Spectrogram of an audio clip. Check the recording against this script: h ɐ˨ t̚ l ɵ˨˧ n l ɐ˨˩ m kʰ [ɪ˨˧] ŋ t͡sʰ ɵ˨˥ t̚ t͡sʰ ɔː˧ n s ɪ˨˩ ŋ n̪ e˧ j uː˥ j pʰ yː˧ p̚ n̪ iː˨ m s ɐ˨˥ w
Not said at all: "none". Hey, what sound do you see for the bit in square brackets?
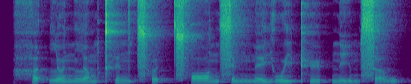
ɪ˨˧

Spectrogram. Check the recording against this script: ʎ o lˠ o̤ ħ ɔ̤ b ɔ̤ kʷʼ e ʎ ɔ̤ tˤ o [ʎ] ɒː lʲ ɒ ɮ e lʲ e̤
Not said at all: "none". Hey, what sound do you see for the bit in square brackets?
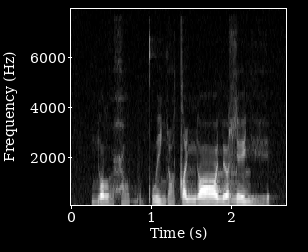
ɲ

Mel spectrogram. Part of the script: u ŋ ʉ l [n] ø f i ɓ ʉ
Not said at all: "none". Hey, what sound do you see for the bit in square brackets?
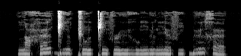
n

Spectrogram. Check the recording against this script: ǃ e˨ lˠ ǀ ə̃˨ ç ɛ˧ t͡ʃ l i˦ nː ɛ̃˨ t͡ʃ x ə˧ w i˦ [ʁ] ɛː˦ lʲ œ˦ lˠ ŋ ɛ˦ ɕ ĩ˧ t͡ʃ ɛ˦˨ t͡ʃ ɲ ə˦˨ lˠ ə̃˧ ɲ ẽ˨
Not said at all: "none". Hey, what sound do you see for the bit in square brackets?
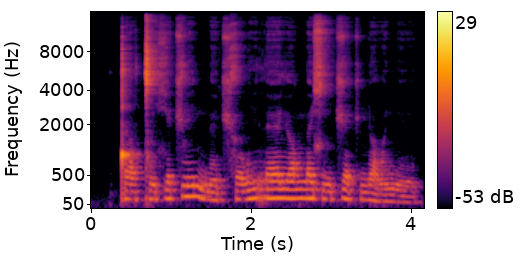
r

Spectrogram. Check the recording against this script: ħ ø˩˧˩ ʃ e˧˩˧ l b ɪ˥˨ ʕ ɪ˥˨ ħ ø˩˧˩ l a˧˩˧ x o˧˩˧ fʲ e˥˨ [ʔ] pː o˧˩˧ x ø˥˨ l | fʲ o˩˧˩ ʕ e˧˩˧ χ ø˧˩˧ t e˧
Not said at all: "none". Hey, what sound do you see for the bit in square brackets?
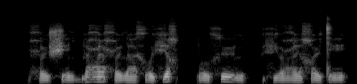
χ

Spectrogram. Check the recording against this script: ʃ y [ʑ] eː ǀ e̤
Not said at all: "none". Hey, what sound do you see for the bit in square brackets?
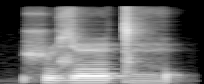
ʑ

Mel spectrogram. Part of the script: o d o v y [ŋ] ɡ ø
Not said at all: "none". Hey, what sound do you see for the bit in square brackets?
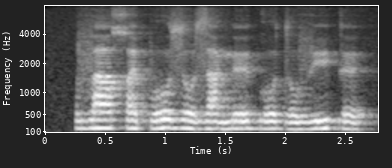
none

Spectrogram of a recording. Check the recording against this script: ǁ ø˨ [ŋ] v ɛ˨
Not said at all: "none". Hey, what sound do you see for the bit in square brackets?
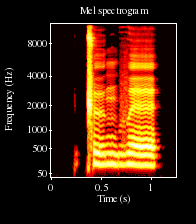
ŋ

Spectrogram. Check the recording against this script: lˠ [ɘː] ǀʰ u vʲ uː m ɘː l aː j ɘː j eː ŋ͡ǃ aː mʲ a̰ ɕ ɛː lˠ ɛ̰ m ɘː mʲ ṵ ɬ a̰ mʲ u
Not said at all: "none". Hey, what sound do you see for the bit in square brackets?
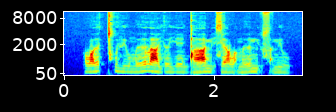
ɘː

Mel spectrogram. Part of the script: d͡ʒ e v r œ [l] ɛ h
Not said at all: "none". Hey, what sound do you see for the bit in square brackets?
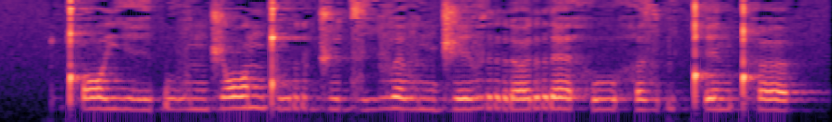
r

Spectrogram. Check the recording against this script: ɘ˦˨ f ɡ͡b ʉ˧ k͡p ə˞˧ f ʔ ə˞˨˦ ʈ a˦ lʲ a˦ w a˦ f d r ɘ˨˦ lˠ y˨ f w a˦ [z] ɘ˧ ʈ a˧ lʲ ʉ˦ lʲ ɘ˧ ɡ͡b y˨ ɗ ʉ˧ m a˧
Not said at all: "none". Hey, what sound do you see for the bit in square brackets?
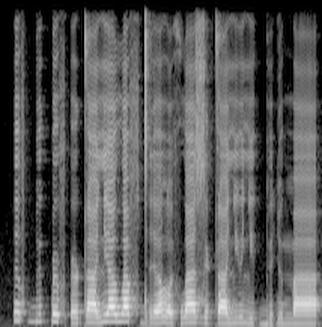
z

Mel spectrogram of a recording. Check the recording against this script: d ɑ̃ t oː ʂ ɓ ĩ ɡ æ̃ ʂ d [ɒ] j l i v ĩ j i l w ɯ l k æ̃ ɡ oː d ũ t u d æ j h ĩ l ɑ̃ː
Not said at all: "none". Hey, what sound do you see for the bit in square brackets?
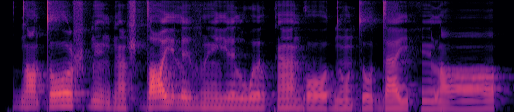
ɑ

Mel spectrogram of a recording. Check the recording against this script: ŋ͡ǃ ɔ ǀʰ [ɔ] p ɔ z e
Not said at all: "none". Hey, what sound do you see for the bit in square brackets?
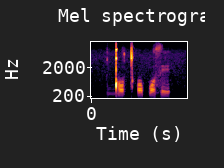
ɔ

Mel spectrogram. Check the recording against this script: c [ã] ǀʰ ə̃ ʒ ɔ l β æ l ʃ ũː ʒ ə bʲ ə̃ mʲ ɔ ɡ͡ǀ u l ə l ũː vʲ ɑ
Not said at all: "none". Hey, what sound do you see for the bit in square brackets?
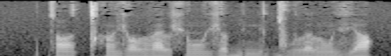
ɑ̃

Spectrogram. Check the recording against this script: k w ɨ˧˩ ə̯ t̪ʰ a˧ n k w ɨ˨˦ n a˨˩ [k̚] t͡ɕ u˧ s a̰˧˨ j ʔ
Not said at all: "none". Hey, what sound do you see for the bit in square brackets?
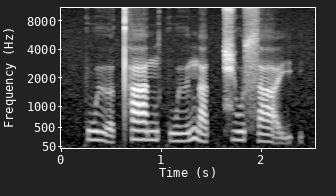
t̚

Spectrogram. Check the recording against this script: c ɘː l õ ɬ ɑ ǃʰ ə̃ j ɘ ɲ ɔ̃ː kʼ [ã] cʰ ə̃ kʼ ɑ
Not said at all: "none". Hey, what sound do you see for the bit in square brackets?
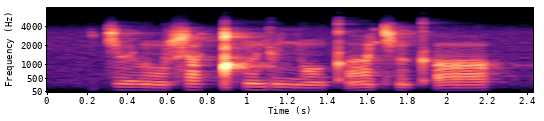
ɑ̃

